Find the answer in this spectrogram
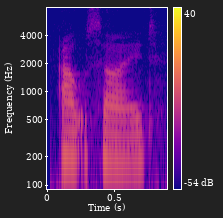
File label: "outside", English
